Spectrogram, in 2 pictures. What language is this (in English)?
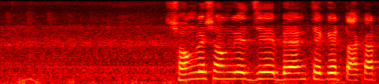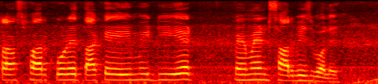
Bangla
